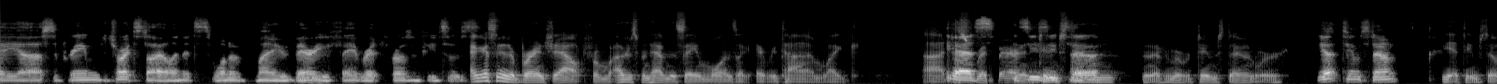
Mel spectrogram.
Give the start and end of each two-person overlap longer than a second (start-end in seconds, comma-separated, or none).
9.4-11.0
